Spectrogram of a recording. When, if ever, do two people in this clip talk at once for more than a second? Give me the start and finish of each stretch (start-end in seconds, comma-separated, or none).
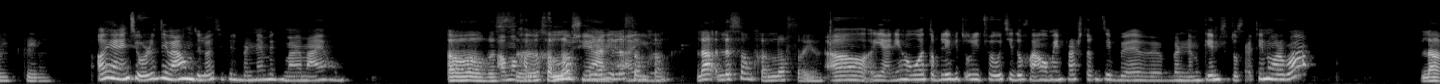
5.0-6.7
